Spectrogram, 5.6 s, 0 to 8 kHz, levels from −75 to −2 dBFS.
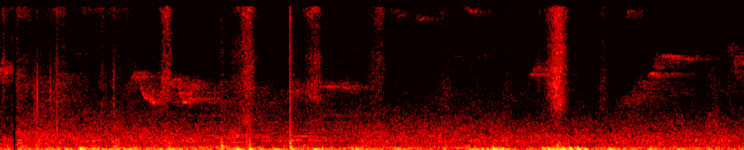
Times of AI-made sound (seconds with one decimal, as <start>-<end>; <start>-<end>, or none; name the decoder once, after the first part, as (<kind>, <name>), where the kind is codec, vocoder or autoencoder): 1.4-2.7 (codec, SNAC)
